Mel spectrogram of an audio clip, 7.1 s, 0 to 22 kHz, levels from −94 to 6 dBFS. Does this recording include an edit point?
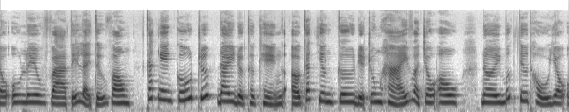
yes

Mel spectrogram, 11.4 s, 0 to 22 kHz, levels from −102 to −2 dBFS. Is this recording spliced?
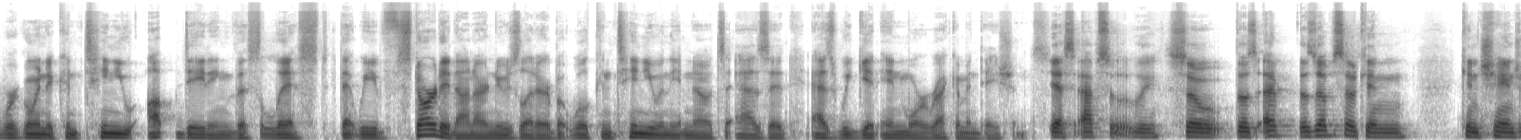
yes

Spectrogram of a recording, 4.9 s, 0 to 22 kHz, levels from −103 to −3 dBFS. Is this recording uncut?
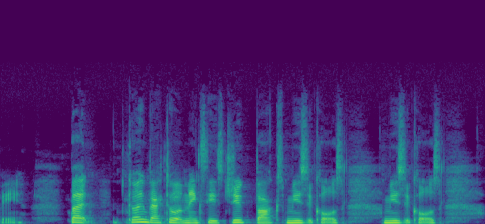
no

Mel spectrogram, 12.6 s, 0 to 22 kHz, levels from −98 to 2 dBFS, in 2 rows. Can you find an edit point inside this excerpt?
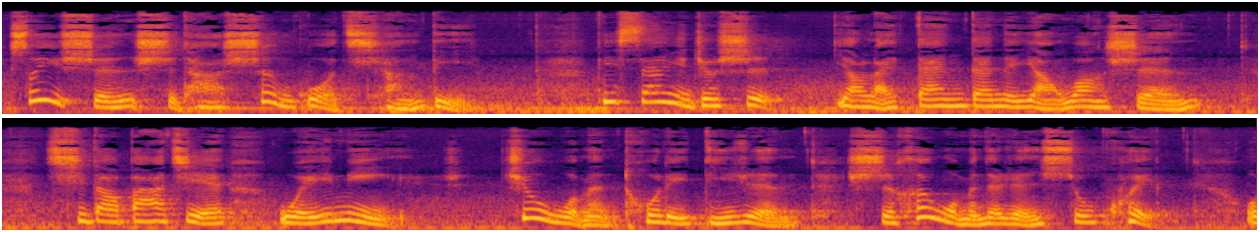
no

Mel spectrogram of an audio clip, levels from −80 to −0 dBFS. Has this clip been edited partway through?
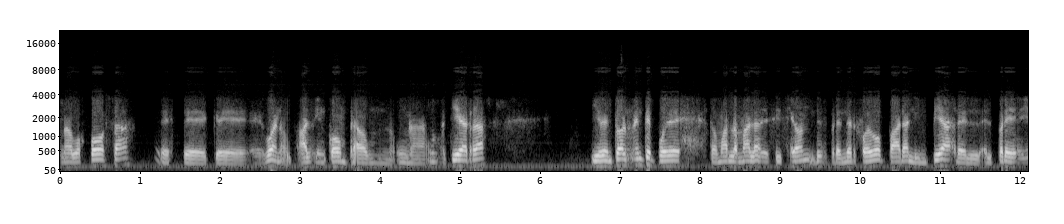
no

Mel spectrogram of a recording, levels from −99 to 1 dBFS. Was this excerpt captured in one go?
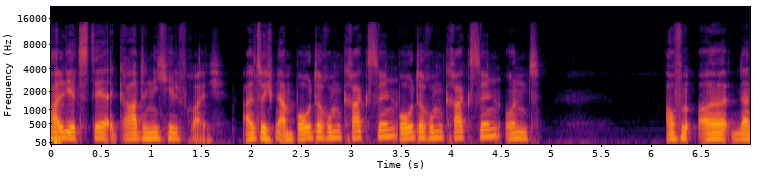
no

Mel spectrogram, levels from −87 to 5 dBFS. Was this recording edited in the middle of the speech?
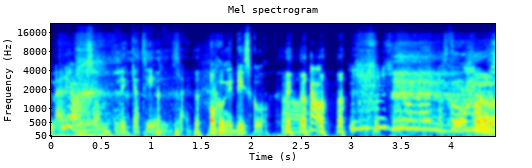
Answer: yes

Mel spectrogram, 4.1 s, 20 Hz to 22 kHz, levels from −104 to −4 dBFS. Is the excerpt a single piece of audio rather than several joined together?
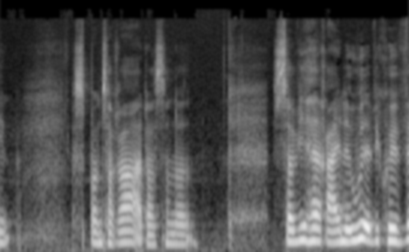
no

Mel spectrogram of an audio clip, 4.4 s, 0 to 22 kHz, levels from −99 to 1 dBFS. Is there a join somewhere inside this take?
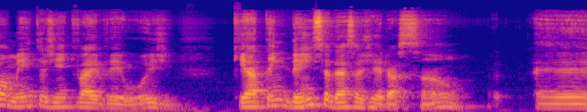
no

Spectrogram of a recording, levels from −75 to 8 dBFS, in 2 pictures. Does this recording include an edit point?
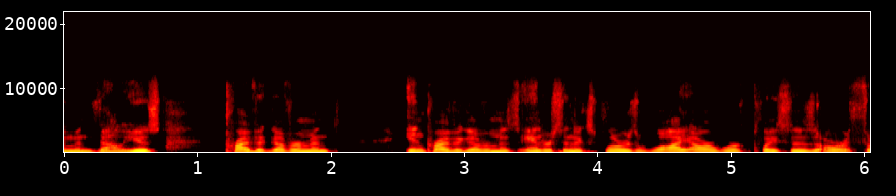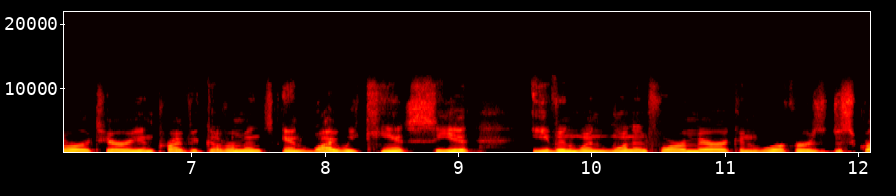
no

